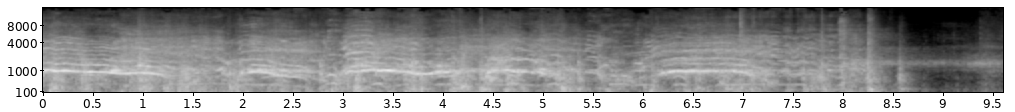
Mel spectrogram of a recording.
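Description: Several performers sing loudly together, with echo.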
